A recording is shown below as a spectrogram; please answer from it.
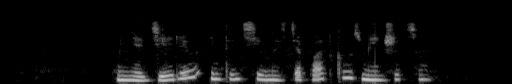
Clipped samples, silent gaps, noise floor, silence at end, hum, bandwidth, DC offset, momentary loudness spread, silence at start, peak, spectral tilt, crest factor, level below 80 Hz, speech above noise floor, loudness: under 0.1%; none; -72 dBFS; 0.8 s; none; 7.8 kHz; under 0.1%; 10 LU; 1.15 s; -10 dBFS; -6.5 dB/octave; 16 dB; -64 dBFS; 48 dB; -25 LUFS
